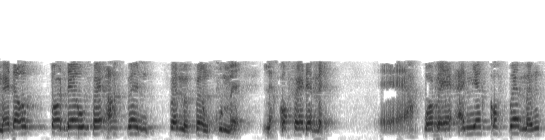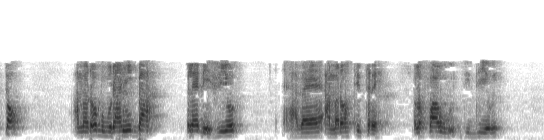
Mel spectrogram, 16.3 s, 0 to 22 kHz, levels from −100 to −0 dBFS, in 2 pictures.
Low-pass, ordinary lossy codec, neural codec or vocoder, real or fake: 3.6 kHz; MP3, 16 kbps; vocoder, 44.1 kHz, 128 mel bands, Pupu-Vocoder; fake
